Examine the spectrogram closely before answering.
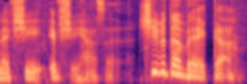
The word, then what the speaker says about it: Civitavecchia: So let's hear the correct pronunciation if she has it. Civitavecchia. Civitavecchia.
